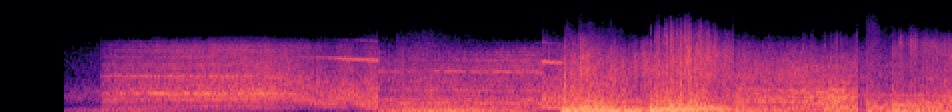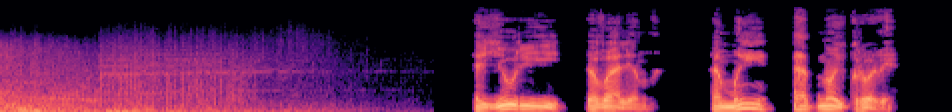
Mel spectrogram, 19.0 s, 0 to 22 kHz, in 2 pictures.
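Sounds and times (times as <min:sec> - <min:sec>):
heavy artillery booms: 0:03.8 - 0:13.5.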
